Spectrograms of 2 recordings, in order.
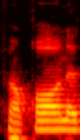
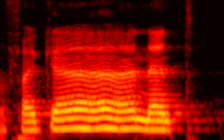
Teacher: الف مدہ 1 سیکنڈ آپ نے کاف کو کھینچنا ہے اور کاف کو باریک پڑھیں گے. فَكَانَتْ فَقَانَتْ نہیں پڑھنا، فَكَانَتْ تا کا ہلکا سا ساؤنڈ آئے گا، لائٹ سا ساؤنڈ آئے گا.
